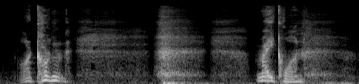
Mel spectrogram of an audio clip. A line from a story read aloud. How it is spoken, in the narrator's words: panted, clutching the stitch in his side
